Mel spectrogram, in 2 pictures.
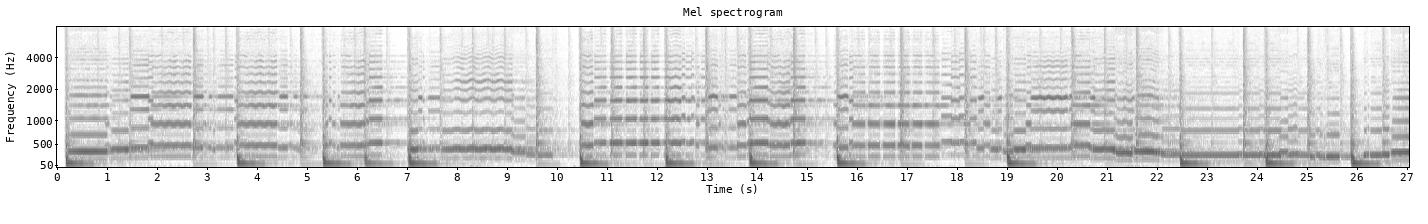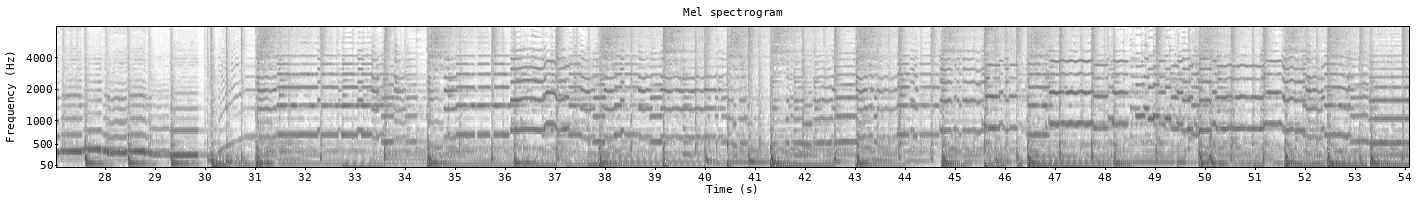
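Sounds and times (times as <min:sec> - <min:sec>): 
folk music on Korg PA55 keyboard: 0:00.2 - 0:54.0.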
